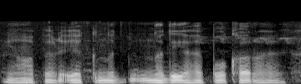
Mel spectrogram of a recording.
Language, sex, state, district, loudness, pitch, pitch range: Hindi, male, Bihar, Lakhisarai, -16 LUFS, 90 Hz, 90-95 Hz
